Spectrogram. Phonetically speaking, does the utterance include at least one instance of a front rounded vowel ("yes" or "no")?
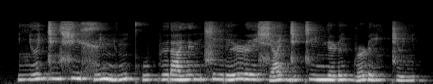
yes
